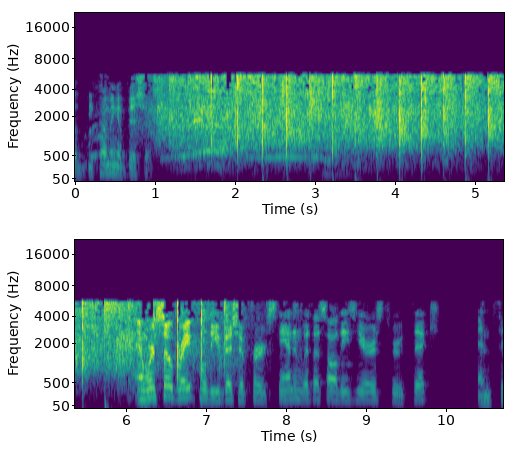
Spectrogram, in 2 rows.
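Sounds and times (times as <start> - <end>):
speech: 0.0 - 2.1, 6.1 - 10.7
audience applause: 1.0 - 7.5.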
